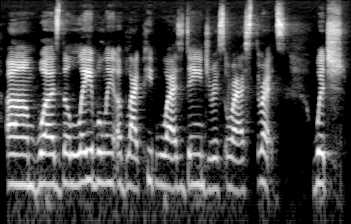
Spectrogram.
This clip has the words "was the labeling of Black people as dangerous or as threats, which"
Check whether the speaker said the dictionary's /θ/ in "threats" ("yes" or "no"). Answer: yes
